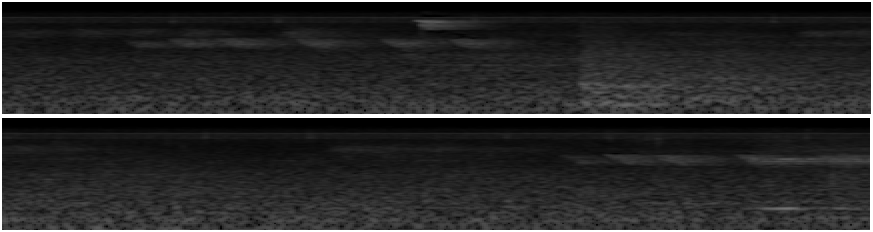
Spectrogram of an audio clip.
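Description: Grey-backed Camaroptera giving quick runs of short, dry, high notes, repeated in bursts, over a steady hiss of background noise.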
